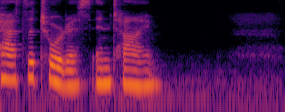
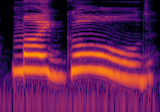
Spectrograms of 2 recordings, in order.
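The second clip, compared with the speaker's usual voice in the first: desperate wail; 7 semitones higher than usual. A narrator's reading. Miser crying out again for his lost gold, desperate wail. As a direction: let the second cry break higher in despair. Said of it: "cried the miser wildly".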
